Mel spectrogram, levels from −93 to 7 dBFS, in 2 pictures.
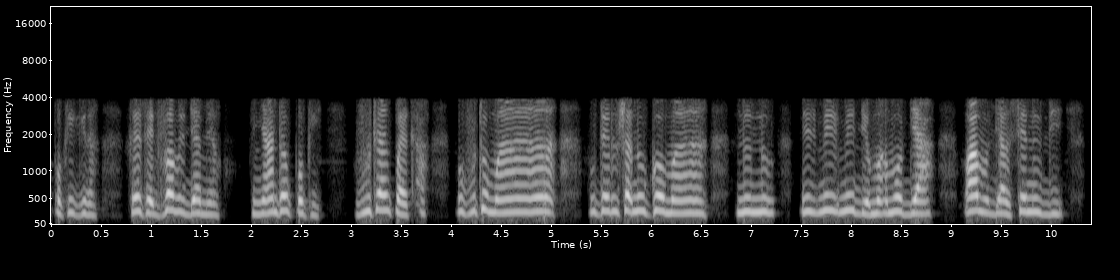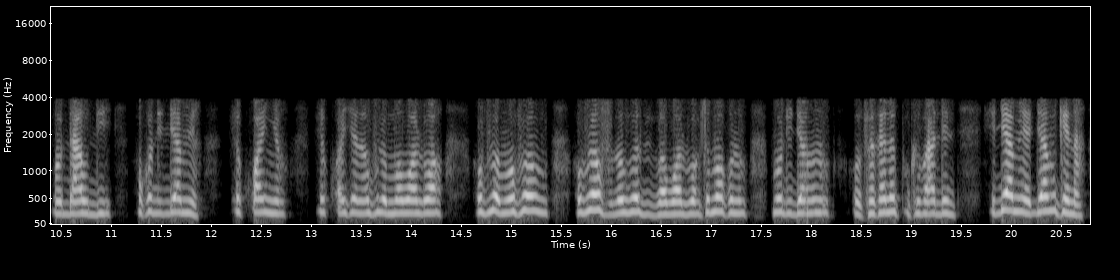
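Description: At 4.91 to 5.01 s and again at 17.91 to 18.06 s, VoIP packet loss concealment kicks in: the Speex decoder stretches the last sound into a fading buzz or coloured noise, about 20 then 40 ms missing.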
